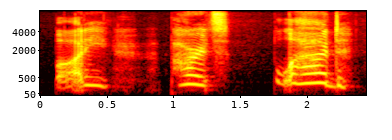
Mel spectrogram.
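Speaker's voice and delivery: a touch of out-of-breath gasping; lightly breathless after running; panting. Acted. Stink, bent over after the run, pants mildly. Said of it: "he panted".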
